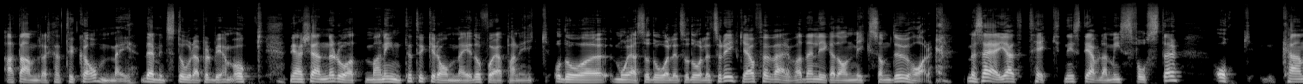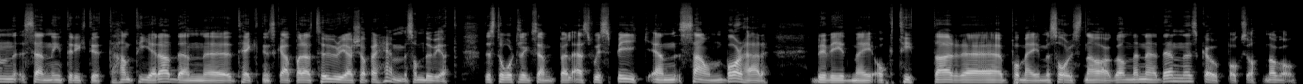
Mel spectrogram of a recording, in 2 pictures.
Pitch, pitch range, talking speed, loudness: 110 Hz, 100-120 Hz, 220 wpm, -22 LUFS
